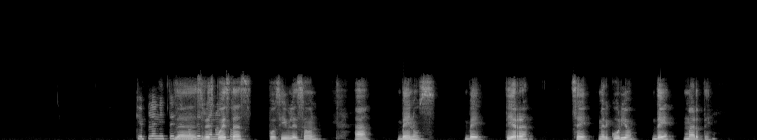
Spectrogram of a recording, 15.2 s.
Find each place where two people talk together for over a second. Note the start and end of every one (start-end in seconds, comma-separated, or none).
3.5-4.9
